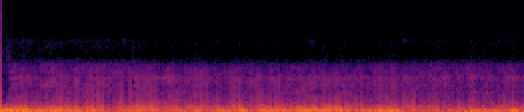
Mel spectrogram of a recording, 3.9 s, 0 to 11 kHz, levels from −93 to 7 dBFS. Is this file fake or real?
fake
